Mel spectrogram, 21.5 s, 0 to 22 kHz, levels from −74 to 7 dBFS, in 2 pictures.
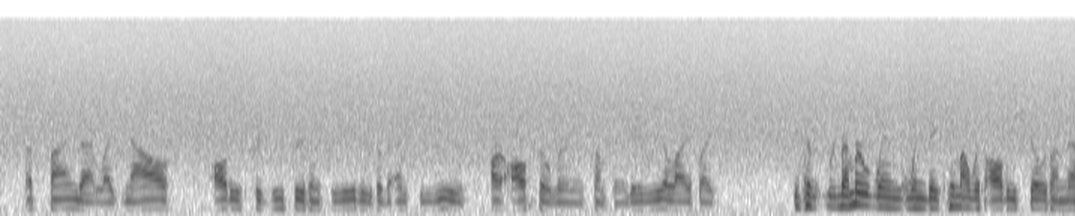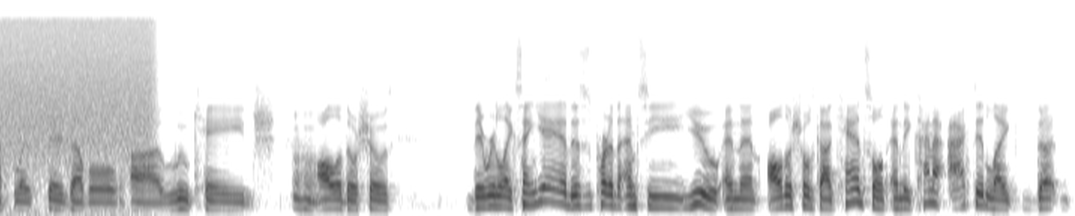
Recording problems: muffled; very; fading above 2.5 kHz
hiss; loud; until 12 s; 5 dB below the speech

